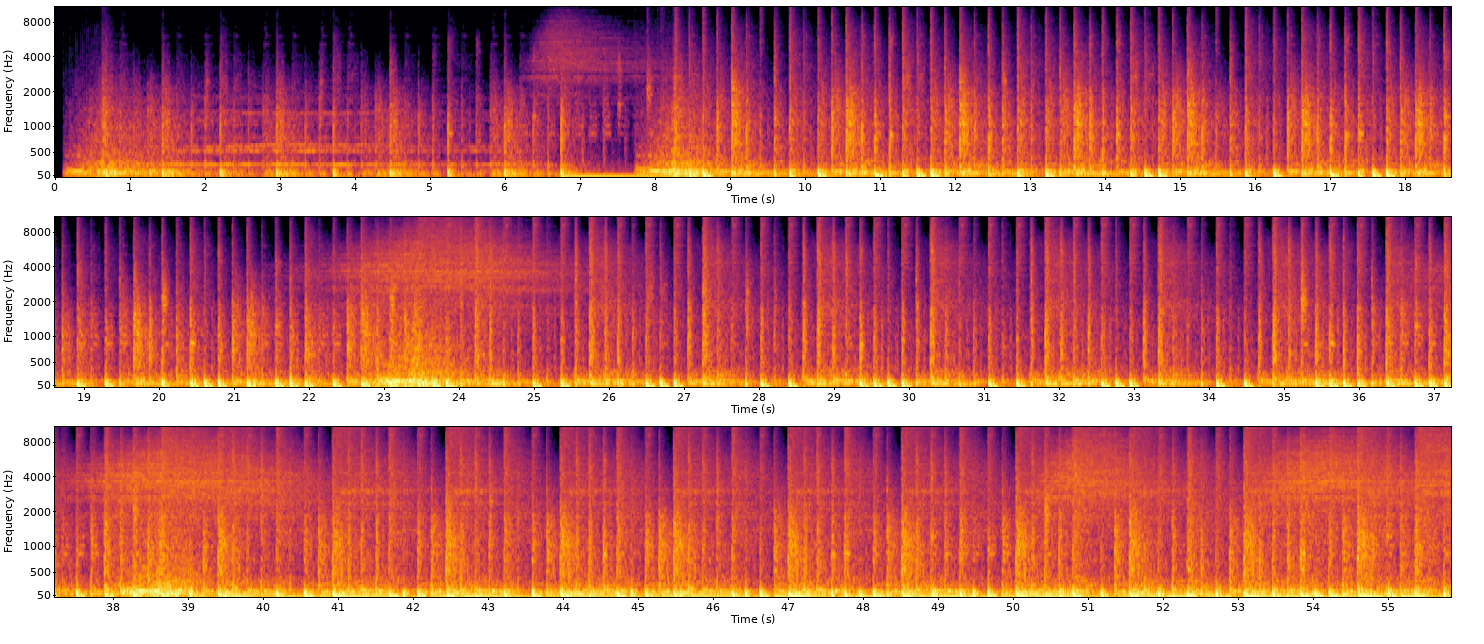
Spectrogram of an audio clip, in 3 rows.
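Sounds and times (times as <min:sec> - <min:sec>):
drums: 0:00.0 - 0:55.8.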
